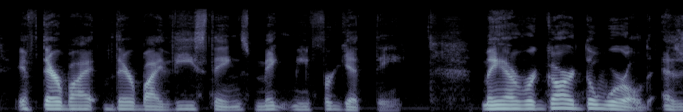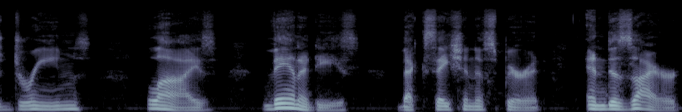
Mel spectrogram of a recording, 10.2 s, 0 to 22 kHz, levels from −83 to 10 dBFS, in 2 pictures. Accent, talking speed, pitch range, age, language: American, 135 wpm, 95-130 Hz, 40-59, English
